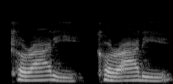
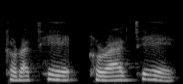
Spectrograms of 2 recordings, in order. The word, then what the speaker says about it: karate: An American or an Australian would say it like karate, and a British would say karate. However, no normal native would say it the way Ross said it, probably in an attempt to pronounce it as a Japanese karate.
